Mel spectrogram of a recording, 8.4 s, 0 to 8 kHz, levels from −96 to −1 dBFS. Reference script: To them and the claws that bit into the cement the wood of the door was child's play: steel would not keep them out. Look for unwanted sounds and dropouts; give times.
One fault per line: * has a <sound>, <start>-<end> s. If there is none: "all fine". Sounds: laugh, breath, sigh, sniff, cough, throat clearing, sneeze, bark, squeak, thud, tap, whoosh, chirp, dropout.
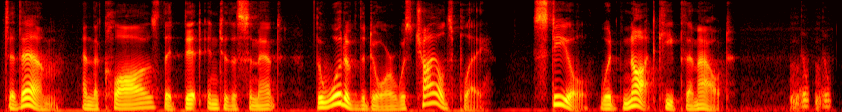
* has a laugh, 7.9-8.3 s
